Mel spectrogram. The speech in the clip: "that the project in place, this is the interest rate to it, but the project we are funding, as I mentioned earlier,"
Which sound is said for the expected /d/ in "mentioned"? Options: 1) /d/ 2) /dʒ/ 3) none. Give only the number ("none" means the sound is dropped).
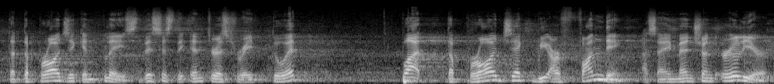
1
